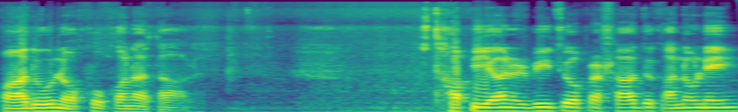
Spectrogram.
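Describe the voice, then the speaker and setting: Noticeable background noise runs behind the speaker. He is a man with a medium pitch. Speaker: retired mechanical engineer. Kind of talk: poetry reading. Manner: soft-spoken.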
